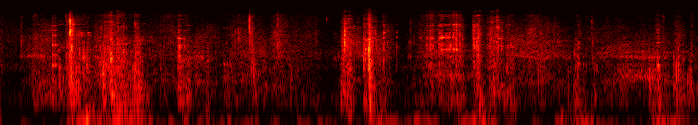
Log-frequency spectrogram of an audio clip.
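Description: Scrambling over loose talus: rocks clinking, scraping and shifting under boots and hands in irregular clatters, busiest about a second in and again about three and a half seconds in.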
